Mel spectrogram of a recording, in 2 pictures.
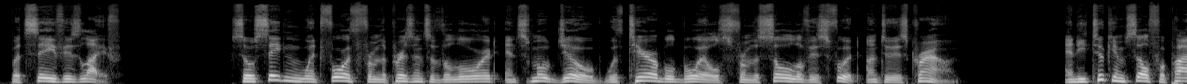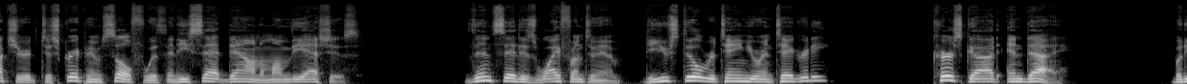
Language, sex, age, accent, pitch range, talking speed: English, male, 40-59, American, 110-145 Hz, 160 wpm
